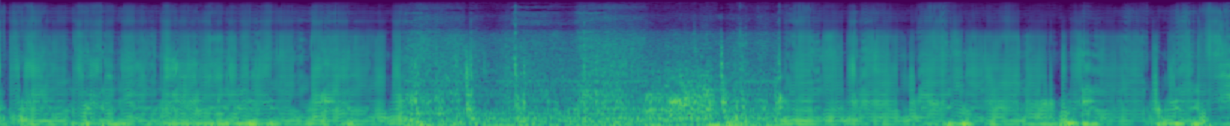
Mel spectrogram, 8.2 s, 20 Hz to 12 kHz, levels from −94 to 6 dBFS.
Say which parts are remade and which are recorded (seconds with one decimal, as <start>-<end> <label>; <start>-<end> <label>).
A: 0.0-2.7 remade; 2.7-5.2 recorded; 5.2-8.2 remade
